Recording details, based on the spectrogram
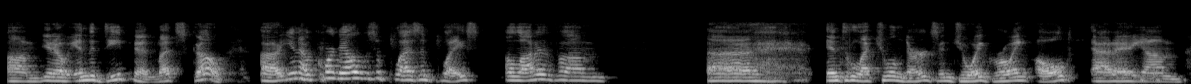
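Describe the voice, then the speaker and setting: Older American man, dull lo-fi audio. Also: on the high side. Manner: folksy, wry, colloquial. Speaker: chief medical officer interviewed about his company. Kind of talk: conversational interview answers.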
